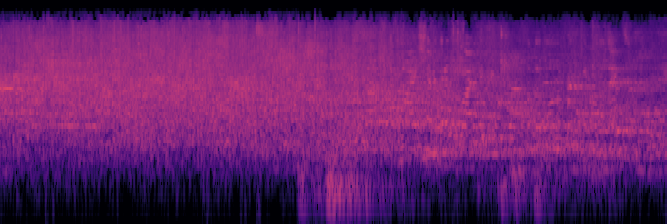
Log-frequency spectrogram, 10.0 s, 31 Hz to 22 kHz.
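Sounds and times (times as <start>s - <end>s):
people clapping: 0.0s - 8.2s.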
